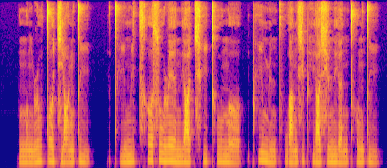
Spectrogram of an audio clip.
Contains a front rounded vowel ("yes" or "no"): yes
